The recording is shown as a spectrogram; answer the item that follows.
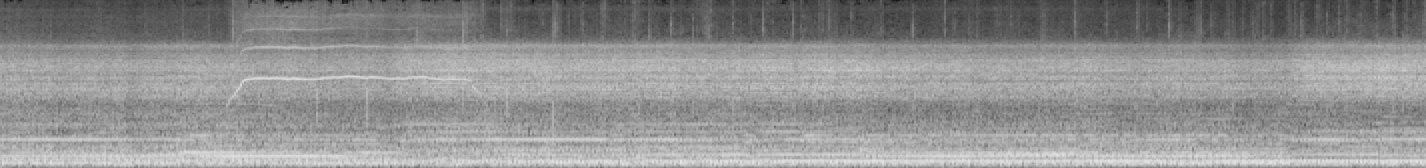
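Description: Live heavily distorted electric guitar holding a loud, sustained droning chord with no beat. About two seconds in, a high whine slides up and holds for a couple of seconds before fading.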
